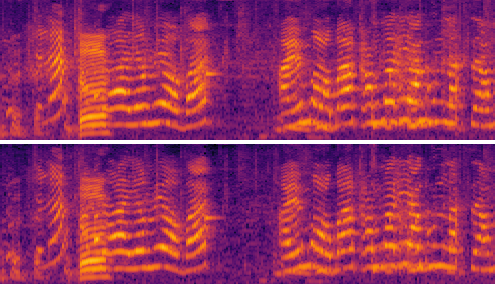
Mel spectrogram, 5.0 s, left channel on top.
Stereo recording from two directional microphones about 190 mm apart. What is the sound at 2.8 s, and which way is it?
Speech, 70° right (ahead or behind).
